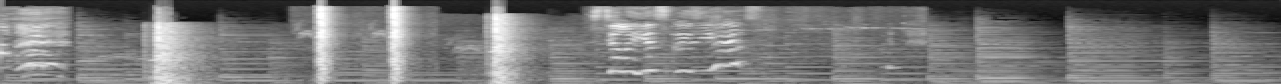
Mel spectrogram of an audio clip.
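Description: Four sharp bangs in quick succession in the first two and a half seconds, plausibly latex balloons bursting where limonene sprayed from squeezed orange peel has weakened the rubber, over cheerful background music. A child's voice comes in briefly about three seconds in.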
